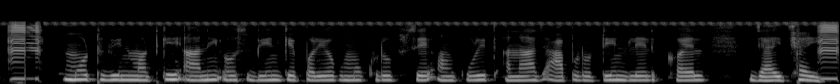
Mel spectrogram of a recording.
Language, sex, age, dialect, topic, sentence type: Magahi, female, 31-35, Western, agriculture, statement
